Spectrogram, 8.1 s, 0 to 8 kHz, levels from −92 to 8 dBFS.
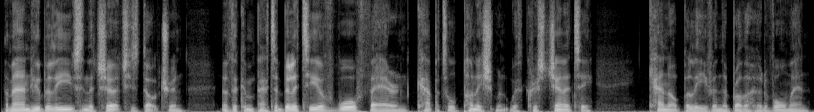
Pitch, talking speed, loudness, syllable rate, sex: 100 Hz, 190 wpm, -19 LUFS, 6.8 syllables/s, male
